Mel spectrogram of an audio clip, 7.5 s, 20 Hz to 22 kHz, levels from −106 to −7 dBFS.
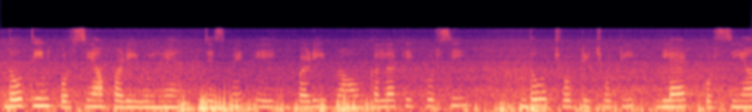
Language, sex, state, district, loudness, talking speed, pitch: Hindi, female, Madhya Pradesh, Katni, -19 LUFS, 145 wpm, 200 Hz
